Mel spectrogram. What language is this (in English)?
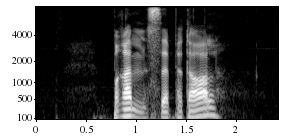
Norwegian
